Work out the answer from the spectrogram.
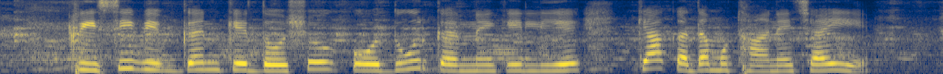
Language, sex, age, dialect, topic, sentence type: Hindi, female, 18-24, Marwari Dhudhari, agriculture, question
